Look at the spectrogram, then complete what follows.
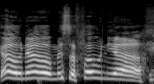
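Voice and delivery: high, loud mock dismay; mock horror. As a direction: shriek it in fake horror. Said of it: "they're gonna be like".

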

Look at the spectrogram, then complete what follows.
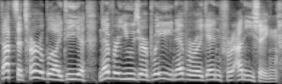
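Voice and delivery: lightly acted, discouraging put-down; mock scolding. Someone discouraging Einstein after a stupid idea, mock scolding.

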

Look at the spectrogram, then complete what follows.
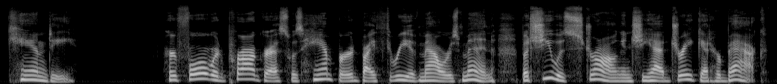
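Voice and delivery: plain reading voice

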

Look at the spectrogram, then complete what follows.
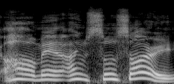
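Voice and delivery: high, sheepish apology; apologetic. Retold or imitated. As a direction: sound guilty and sorry. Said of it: "like he felt".

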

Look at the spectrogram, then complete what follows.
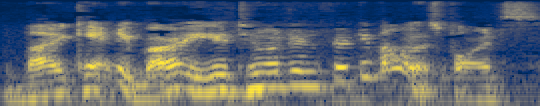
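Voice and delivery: high-pitched mock sales pitch; upselling clerk. Clerk upselling candy at the gas station, imitated high sales pitch. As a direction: imitate a clerk pushing the deal, voice lifted high. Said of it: "they do the whole upsell".

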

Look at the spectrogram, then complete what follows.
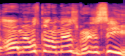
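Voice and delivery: high, gushing mock greeting; mocking his own corny greeting to a friend; overly friendly greeting. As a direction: ham up a corny warm hello. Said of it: "When I saw him, I said".

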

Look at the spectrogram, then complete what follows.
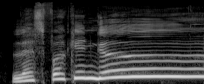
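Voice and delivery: high, loud, drawn-out cheer; slow, stretched hype shout; excited whooping yell. Real, not acted. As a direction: holler it long and high. Cheering about going to festival.

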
